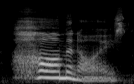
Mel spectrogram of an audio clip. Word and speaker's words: harmonize: on ha harmony uh next word is harmonize harmonize so here we have the verbal suffix eyes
